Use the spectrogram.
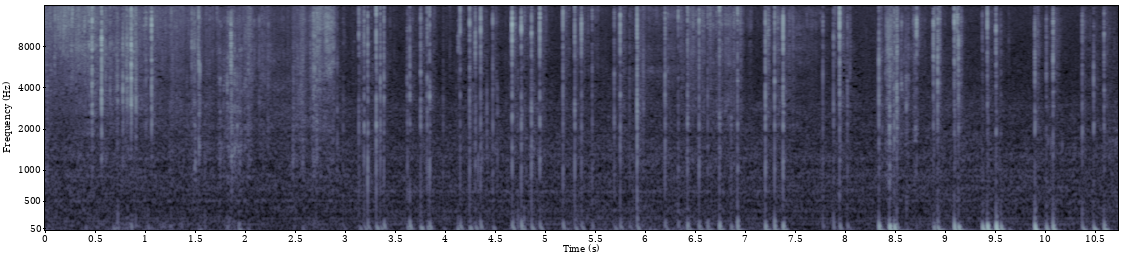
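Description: A long, flat strip of brown corrugated cardboard, later folded, is tapped and scratched with long nails. A soft, papery scratching opens the clip, then gives way to rapid, dull taps with crackly edges that grow louder toward the end. The sound stays mostly low and muffled.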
